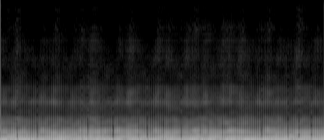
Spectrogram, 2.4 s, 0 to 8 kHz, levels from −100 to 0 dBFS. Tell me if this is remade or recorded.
remade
